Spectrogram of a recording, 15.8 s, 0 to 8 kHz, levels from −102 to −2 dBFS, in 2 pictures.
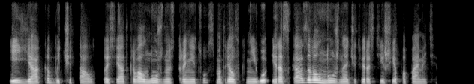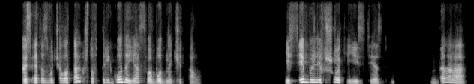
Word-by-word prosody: и 155 - +2
якобы 155 +1 -2
читал. 155 -3 -10
То - - -2
есть, 135 0 -5
я 150 0 0
открывал 150 0 0
нужную 145 -2 -2
страницу, 145 +4 -5
смотрел 155 -3 0
в 145 - -15
книгу 145 +3 0
и 155 - -2
рассказывал 180 +6 +2
нужное 160 -3 -1
четверостишье 140 +3 -6
по 155 -1 -12
памяти. 145 -2 -9 1.1
То - - +4
есть 160 0 +6
это 170 +1 +4
звучало 180 +1 0
так, 180 +11 +1
что 170 - -6
в 165 - -25
3 190 0 -7
года 215 +6 +7
я 170 +1 +2
свободно 160 -3 +2
читал. 145 - -15 1.4
И 170 - +3
все 165 +9 +8
были 210 -2 +4
в - - -14
шоке 195 -8 0
естественно. 145 0 -6 0.8
Да. 155 0 -2
155 Hz, 140 wpm, -25 LUFS, 145-170 Hz, 1.4 s, все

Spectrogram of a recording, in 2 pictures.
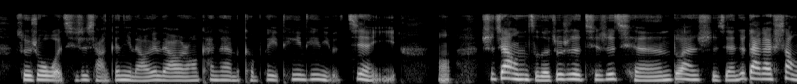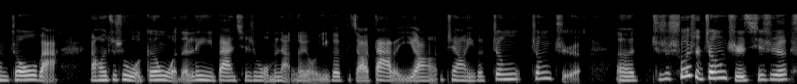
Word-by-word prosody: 所 215 - +3
以 - - +7
说 210 0 +5
我 200 -1 +4
其 195 - -7
实 210 - -1
想 195 -3 -4
跟 205 +3 -1
你 200 - +3
聊 175 0 -2
一 200 - +1
聊 185 -2 +1
然 180 - -2
后 190 - -3
看 205 +1 -4
看 200 -1 -1
可 190 0 -8
不 180 - -16
可 215 - -2
以 205 - 0
听 230 +4 -4
一 - - +2
听 230 +1 0
你 205 - +1
的 205 - -11
建 235 -7 +2
议。 - - -9 0.4
嗯， - - -3 0.3
是 250 - -1
这 285 - +7
样 240 -5 +7
子 195 - 0
的， 185 0 +5
就 235 +6 +3
是 235 0 +5
其 220 0 -2
实 235 +3 +4
前 195 -4 +1
段 225 -2 +3
时 215 -2 -4
间 200 +2 0
就 260 - +2
大 265 -1 +6
概 250 0 +6
上 240 -5 0
周 205 +2 +3
吧， 200 - 0 0.3
然 190 - -4
后 200 - 0
就 200 +2 -3
是 220 - -1
我 190 -4 0
跟 205 0 +1
我 190 - -1
的 - - -6
另 205 0 -1
一 185 - -5
半 185 0 -1
其 185 - -10
实 190 - -8
我 185 0 -5
们 185 - -7
两 185 - -5
个 - - -7
有 90 -1 -7
一 - - -9
个 185 - -2
比 180 - -20
较 - - -2
大 200 -3 0
的 - - -5
一 - - -9
样 175 - -3
这 215 - -5
样 185 -2 -4
一 175 - -8
个 185 - -6
争 240 +6 -2
争 280 +1 -4
执， 415 - -9 0.4
呃， 185 -1 -2
就 200 +4 -13
是 260 - -4
说 365 +10 +1
是 - - 0
争 290 +4 +4
执， 185 -11 +1
其 205 +3 -4
实 225 0 0
205 Hz, 335 characters per minute, -24 LUFS, 190-230 Hz, 0.4 s, 以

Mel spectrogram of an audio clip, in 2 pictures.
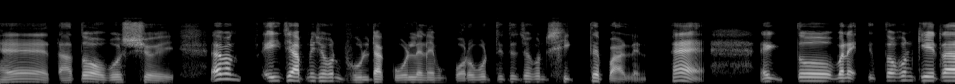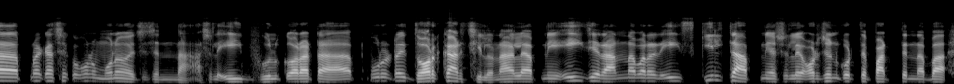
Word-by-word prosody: হ্যাঁ, 125 +3 -4 0.2
তা 95 - -7 0.2
তো 140 - -4 0.2
অবশ্যই 110 -3 -4 0.5
এবং 250 0 +2 0.4
এই 170 - +2
যে, - - -2
আপনি 175 0 -12
যখন 165 0 -5
ভুলটা 110 +3 -2 0.2
করলেন 110 +1 -7
এবং 100 -1 -20
পরবর্তীতে 120 +5 -12
যখন 130 -1 -11
শিখতে 235 - -6
পারলেন, - - -6 0.3
হ্যাঁ? - - +5 0.7
এগ - - -1 0.2
তো - - -1 0.4
মানে 155 0 +3 0.4
তখন 185 +2 -3
কি - - -4
এটা 180 0 +1 0.3
আপনার 170 0 -6
কাছে 165 +1 -1
কখনো 160 +1 -9
মনে 145 +2 -2
হয়েছে 120 -3 -4
যে, - - -6 0.2
না 105 - -2
আসলে - - -8
এই 135 - 0
ভুল 130 +2 -6
করাটা 135 0 +5 0.5
পুরোটাই 170 +1 -3 0.2
দরকার 150 0 +8
ছিল? 120 -2 -3
নাহলে 130 +2 +4
আপনি 140 +1 -4 0.2
এই 180 - +2
যে, 165 - +2
রান্নাবাড়ার 155 +2 +1
এই 165 - +1 0.2
skill 205 +2 -4
টা - - +9
আপনি 140 - -17
আসলে 135 +2 -2
অর্জন 150 +3 -1
করতে 145 -1 -3
পারতেন 135 +1 +1
না 125 - +2
বা 125 - +7
135 Hz, 165 wpm, -23 LUFS, 120-160 Hz, 0.7 s, টা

